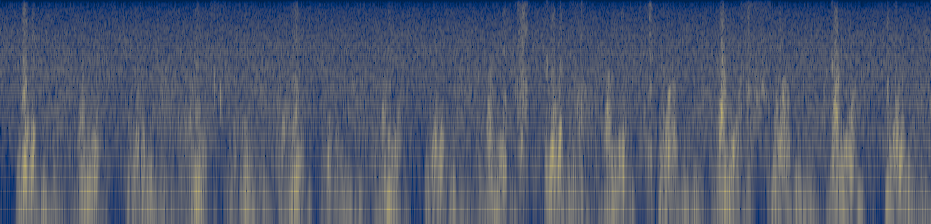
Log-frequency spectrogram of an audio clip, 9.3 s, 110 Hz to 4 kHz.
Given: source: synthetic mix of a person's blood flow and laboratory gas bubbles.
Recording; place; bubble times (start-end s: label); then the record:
Doppler ultrasound of blood flow; precordium
2.11-2.25 s: bubbles
5.13-5.50 s: bubbles
5.69-5.88 s: bubbles
6.39-6.67 s: bubbles
7.40-7.71 s: bubbles
8.31-8.34 s: bubbles
8.87-8.90 s: bubbles
From the record:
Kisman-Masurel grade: 121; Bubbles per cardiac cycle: 1 to 2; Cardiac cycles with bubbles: 10 to 50%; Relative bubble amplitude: barely perceptible (0.100 to 0.250); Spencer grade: 2 (many but less than half of the cardiac periods contain bubble signals, singularly or in groups); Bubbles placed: anywhere in the cardiac cycle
